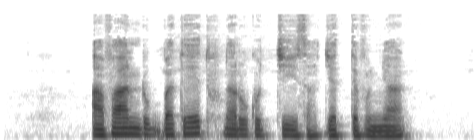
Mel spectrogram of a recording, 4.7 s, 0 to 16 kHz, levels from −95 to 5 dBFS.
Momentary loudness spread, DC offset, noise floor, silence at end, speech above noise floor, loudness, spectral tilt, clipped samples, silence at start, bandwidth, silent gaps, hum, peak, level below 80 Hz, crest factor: 7 LU; under 0.1%; -82 dBFS; 0.7 s; 58 dB; -25 LUFS; -7.5 dB/octave; under 0.1%; 0.9 s; 11.5 kHz; none; none; -4 dBFS; -38 dBFS; 22 dB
